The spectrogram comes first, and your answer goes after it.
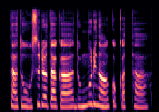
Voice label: crying; monologue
